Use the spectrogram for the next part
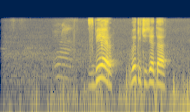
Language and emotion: Russian, angry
